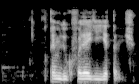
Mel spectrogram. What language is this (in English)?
Kabyle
